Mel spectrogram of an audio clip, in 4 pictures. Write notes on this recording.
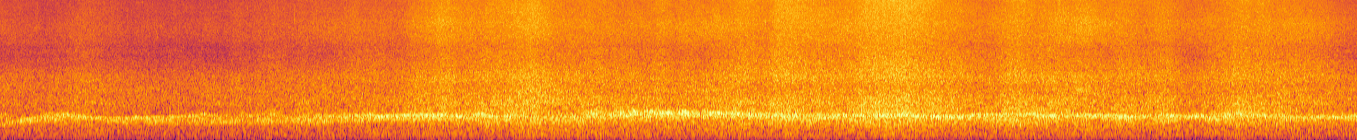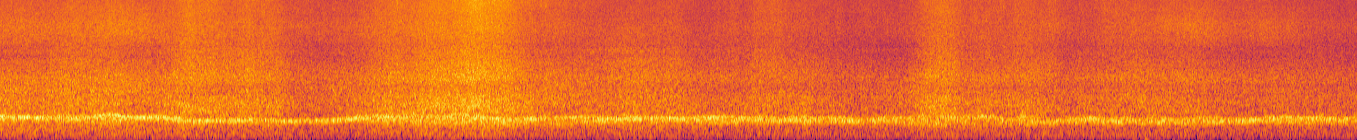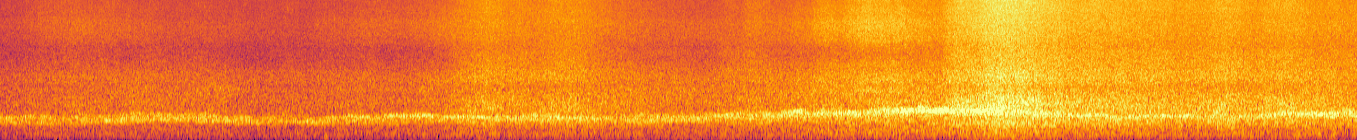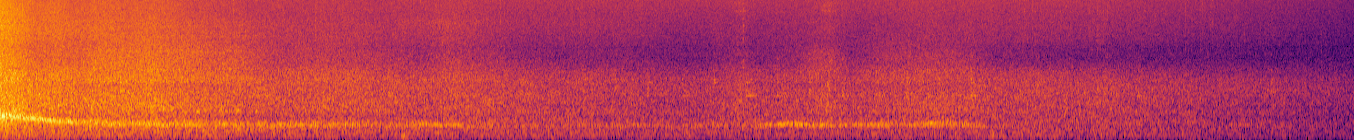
A very strong wind in the electric lines, this makes the strange music of the wind.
